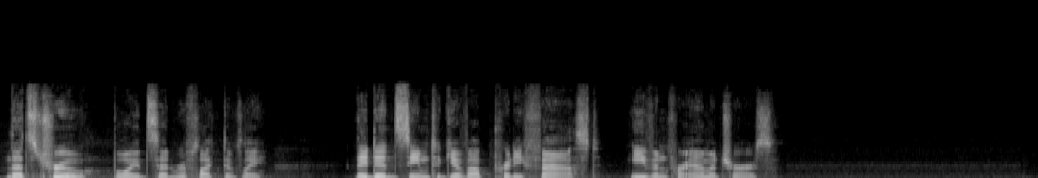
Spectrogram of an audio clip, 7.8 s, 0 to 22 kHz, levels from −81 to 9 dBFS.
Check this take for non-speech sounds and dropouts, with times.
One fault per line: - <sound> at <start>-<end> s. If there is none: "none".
none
